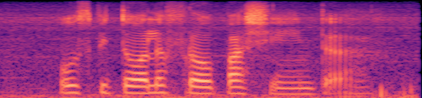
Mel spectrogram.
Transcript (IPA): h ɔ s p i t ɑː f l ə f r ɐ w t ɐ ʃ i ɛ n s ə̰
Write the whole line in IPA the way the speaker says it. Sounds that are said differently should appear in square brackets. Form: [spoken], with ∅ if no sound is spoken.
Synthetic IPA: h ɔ s p i t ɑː [∅] l ə f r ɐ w [p] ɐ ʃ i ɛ n [t] ə̰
